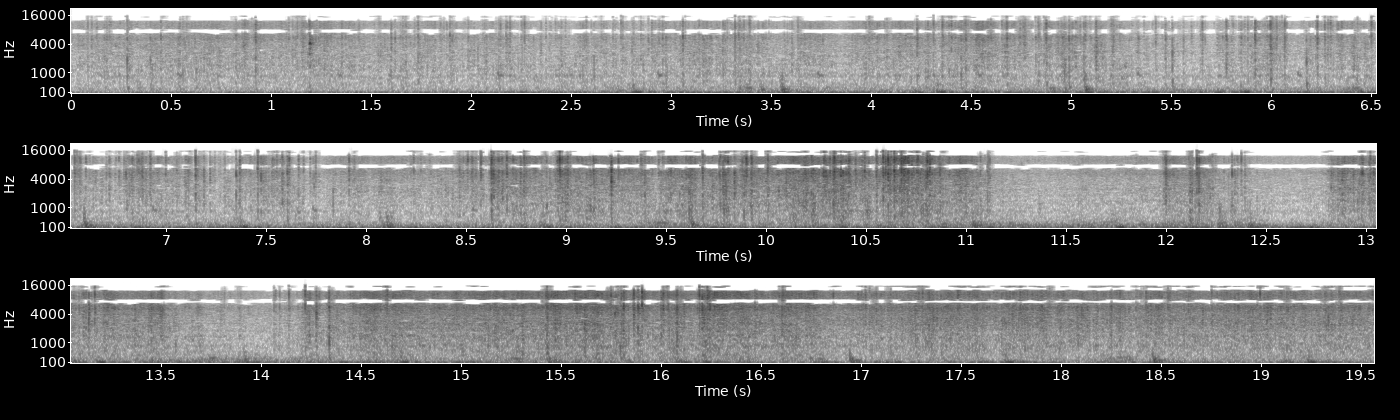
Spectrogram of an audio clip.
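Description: Heavy rain falling on a car's windshield and roof, heard from inside the car as a steady patter of drops over a constant low rumble.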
